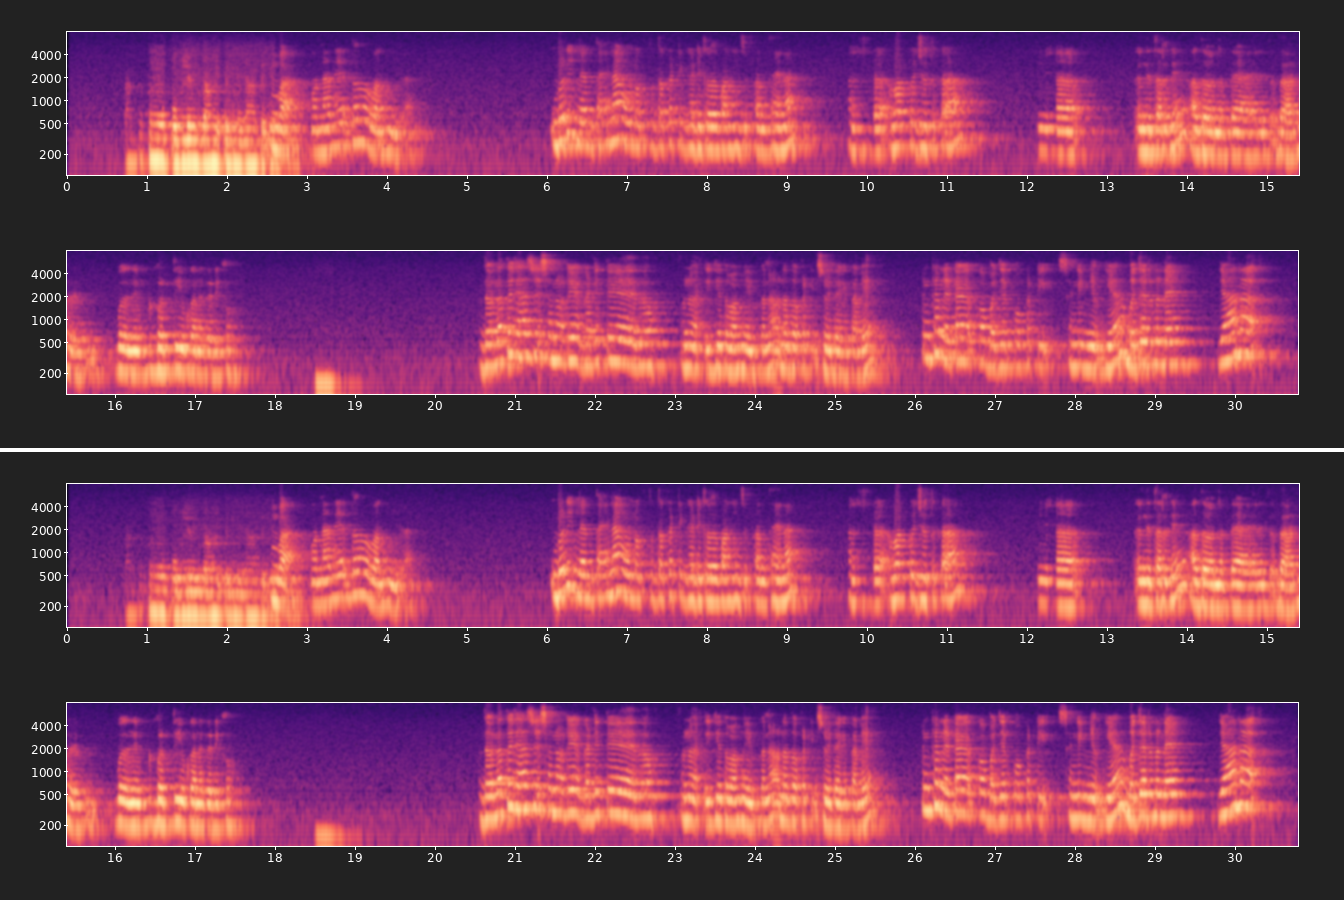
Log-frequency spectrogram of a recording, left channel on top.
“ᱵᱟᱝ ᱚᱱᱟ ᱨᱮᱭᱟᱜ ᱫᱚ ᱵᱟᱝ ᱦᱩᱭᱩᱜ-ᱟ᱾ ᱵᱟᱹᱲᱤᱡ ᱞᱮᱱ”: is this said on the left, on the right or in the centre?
Right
